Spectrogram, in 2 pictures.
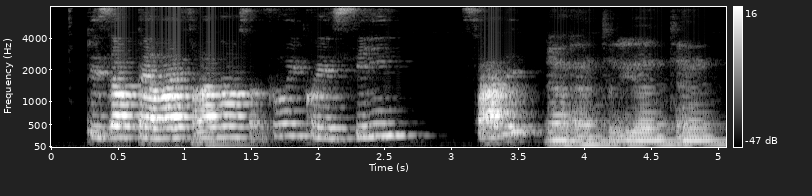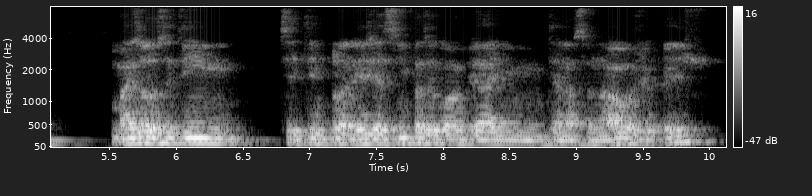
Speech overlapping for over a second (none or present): none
